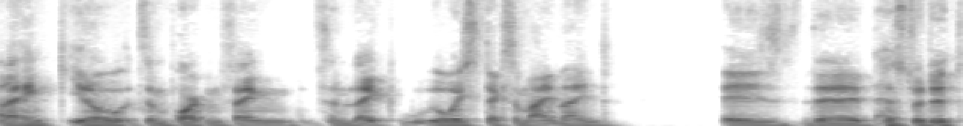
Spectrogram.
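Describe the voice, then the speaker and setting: A man with a Northern Irish accent, bright and sharp in tone, flat and monotone, at a moderate pace. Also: quiet background. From Northern Ireland. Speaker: solidarity activist and sports coach. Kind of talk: podcast interview. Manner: halting, many fillers.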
